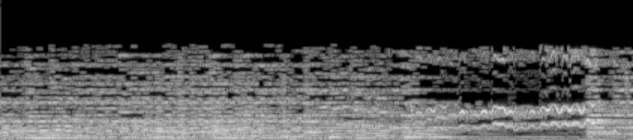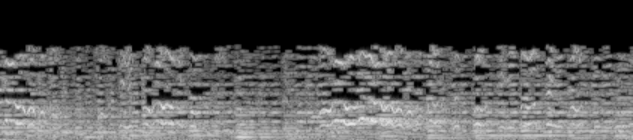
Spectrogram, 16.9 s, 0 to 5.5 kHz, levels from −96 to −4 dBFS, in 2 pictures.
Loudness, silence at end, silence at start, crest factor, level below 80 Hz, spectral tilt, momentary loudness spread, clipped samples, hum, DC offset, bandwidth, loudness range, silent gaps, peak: -23 LUFS; 0 s; 0 s; 20 dB; -44 dBFS; -9.5 dB/octave; 9 LU; under 0.1%; none; under 0.1%; 3.9 kHz; 5 LU; none; -4 dBFS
